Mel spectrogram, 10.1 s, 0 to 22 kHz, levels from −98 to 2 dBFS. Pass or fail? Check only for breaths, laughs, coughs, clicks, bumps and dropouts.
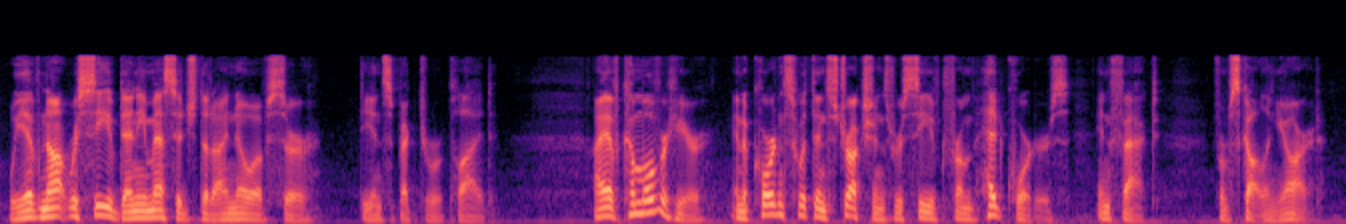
pass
